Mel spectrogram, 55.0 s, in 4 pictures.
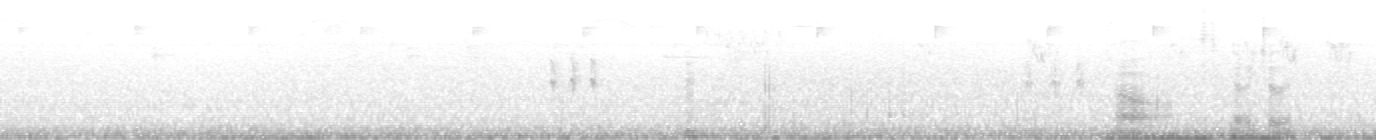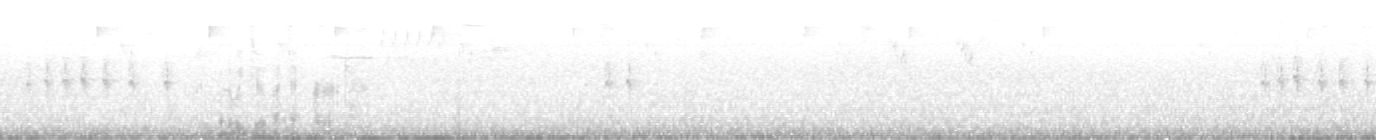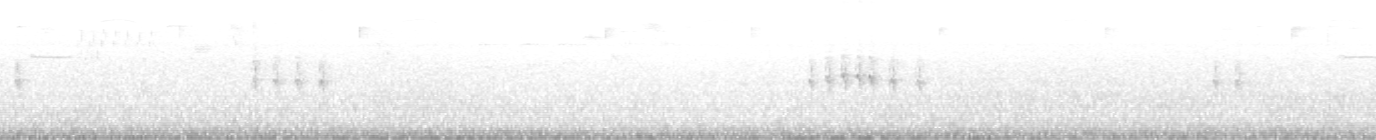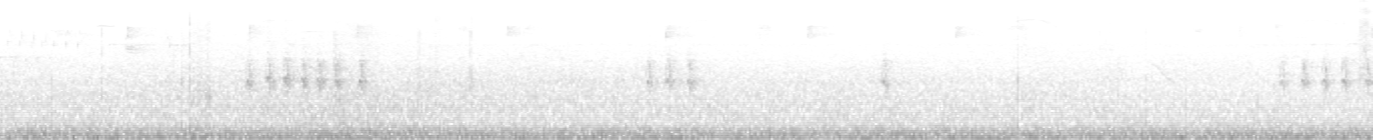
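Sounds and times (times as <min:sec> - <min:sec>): birds chirping trills: 0:00.1 - 0:18.9, 0:25.6 - 0:37.2, 0:39.6 - 0:52.0, 0:52.7 - 0:55.0.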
